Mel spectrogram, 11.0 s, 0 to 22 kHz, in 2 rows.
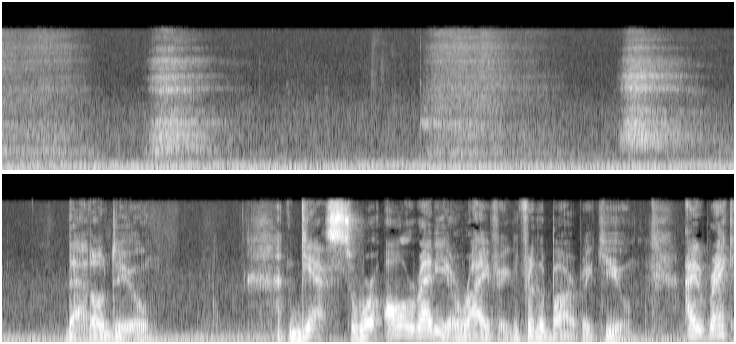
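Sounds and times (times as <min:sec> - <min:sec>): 
deep breaths taken during a short break: 0:00.0 - 0:02.0, 0:03.1 - 0:05.5, 0:07.3 - 0:07.6
steady low hum: 0:00.0 - 0:10.6
speech: 0:06.0 - 0:06.7, 0:07.6 - 0:10.9.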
